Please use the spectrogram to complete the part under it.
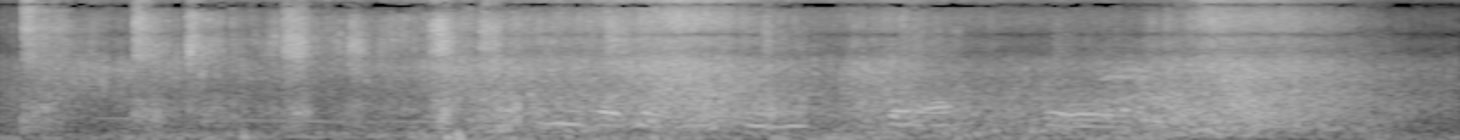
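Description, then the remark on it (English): Waves wash and break along the Kent coast in the south of England in a steady, swelling roar that rises and falls, with wind noise and faint, indistinct voices. “And so we travel to the Kent coast in the south of England.”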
